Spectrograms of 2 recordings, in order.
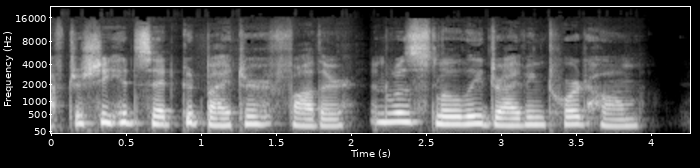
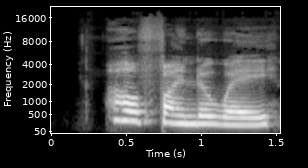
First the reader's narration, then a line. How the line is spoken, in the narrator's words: Nancy laughed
